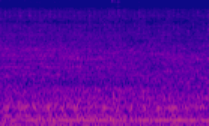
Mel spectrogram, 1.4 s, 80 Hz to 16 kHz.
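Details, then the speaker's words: 2010 GMC Acadia 3.6 L, sat two years, just restarted after new timing chains, sprockets and VVT actuators (right bank intake cam had been out of time): quiet, even idle, faint hum, no ticking or rattle; sounds healthy. "Yeah, she sounds pretty good, I think."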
